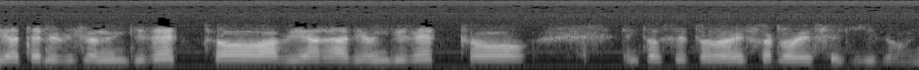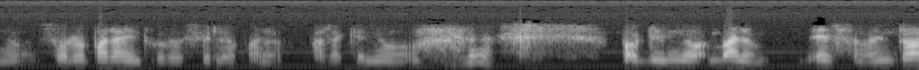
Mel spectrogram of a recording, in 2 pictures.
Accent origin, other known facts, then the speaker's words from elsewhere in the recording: Turkey; Spanish is a second language; yo he estado viviendo 5 años ahí y soy turco.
